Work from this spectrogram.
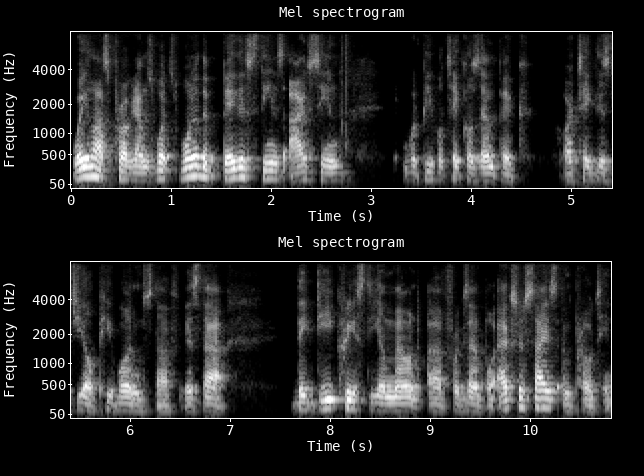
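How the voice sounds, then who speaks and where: Medium-pitched male voice, dark and mellow in tone, with ordinary pitch variation. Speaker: wellness science researcher. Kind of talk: live community call presentation. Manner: fast.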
